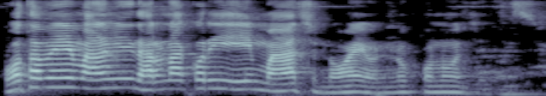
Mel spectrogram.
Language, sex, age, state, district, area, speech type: Bengali, male, 45-60, West Bengal, Uttar Dinajpur, rural, spontaneous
